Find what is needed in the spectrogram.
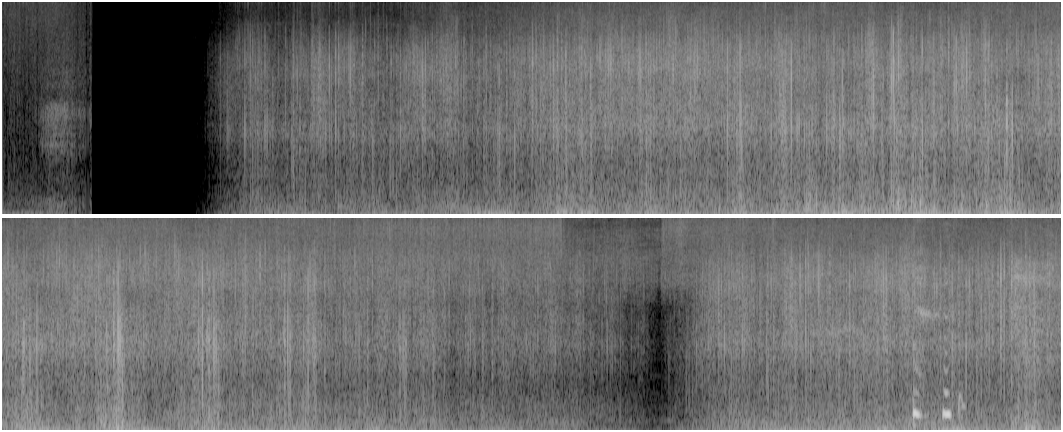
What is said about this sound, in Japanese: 次は少しだけ力を入れて、泡を潰すような感じでマッサージしていきます。お耳を包み込んでいたもちもち泡が耳元でプチプチ潰れる音がしてきますよ。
